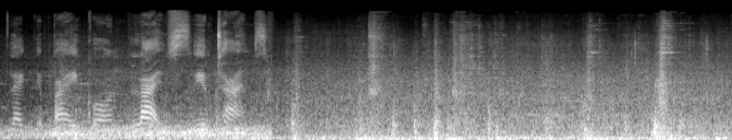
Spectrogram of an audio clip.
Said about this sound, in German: Als der Zug durch die Karoo fährt, einer hügeligen und kargen Halbwüste,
